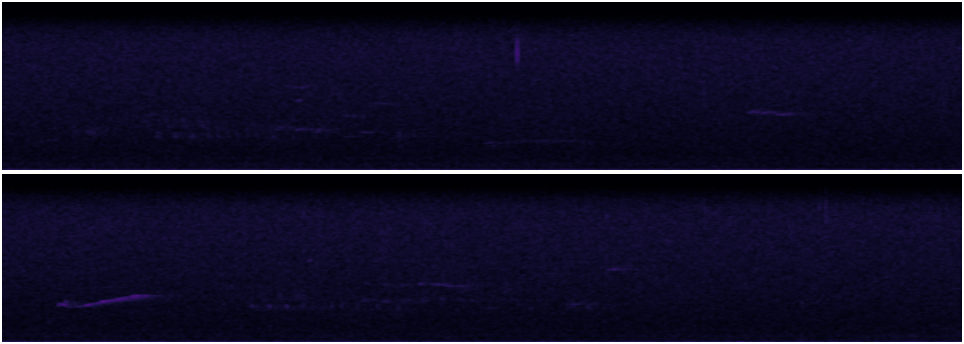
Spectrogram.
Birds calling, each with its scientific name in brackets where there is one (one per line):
Eastern Wood-Pewee (Contopus virens)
